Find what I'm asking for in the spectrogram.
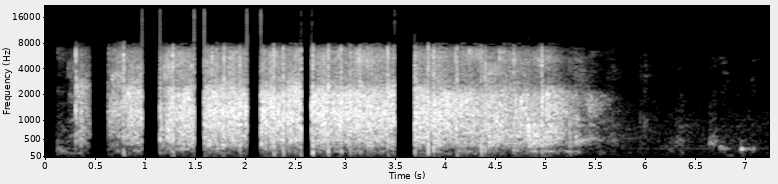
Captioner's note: applause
